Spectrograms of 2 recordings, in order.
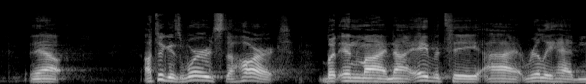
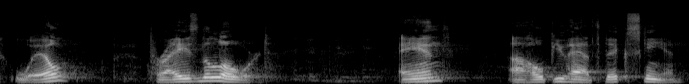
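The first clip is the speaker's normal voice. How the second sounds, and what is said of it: Appalachian accent. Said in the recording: “replied to me in his good old Appalachian accent”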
